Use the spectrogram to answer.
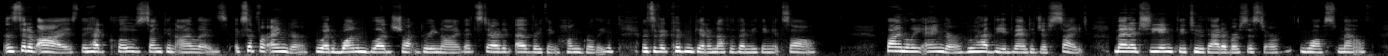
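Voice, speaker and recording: Female audiobook narrator, fairly high voice, relaxed dark-soft timbre, scripted storytelling. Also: a little fast.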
